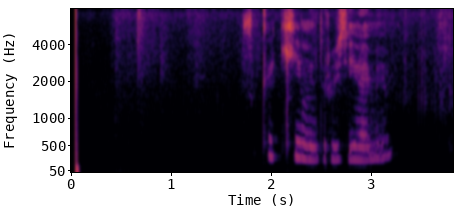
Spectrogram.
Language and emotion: Russian, sad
